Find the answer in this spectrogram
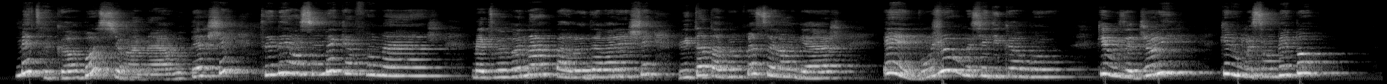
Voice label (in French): VOIX ENFANT FILLE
